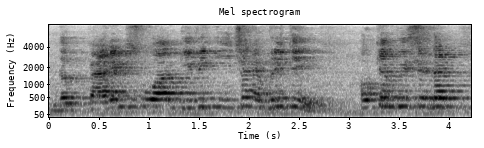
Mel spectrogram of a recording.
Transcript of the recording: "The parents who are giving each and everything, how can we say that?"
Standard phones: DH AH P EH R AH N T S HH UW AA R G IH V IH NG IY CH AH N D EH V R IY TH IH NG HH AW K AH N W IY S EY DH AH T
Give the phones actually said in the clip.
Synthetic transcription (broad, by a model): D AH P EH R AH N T S HH UW AA R G IH V IH NG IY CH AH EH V R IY T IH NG HH AW K AH N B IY S EY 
